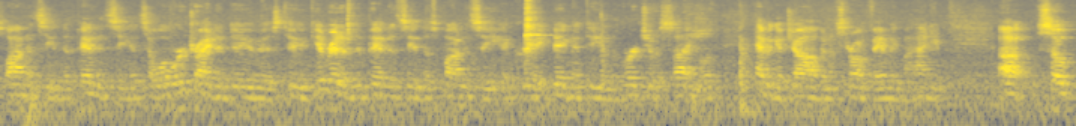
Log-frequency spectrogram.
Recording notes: WASHINGTON, DC. In an appearance before a breakfast meeting of The Ripon Society.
